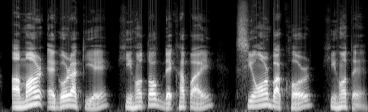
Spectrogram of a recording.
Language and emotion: Assamese, neutral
